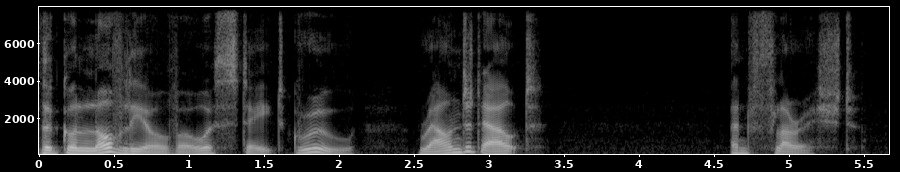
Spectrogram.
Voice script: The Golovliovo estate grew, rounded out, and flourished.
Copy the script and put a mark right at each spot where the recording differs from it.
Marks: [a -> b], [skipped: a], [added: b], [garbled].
The Golovliovo estate grew, rounded out, and flourished.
